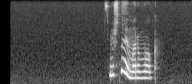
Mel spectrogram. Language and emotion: Russian, positive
